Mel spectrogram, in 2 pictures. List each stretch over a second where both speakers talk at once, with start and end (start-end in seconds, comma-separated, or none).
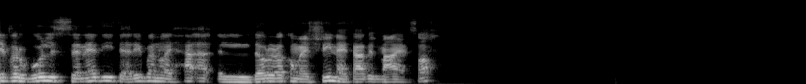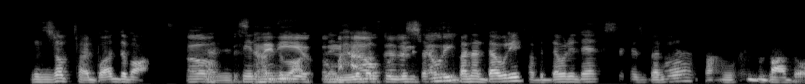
10.1-12.7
